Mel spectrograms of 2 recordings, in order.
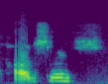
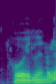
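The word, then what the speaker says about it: Højlund: Bit Rasmus how is it, Holland Hodgland. – Hoyland.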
